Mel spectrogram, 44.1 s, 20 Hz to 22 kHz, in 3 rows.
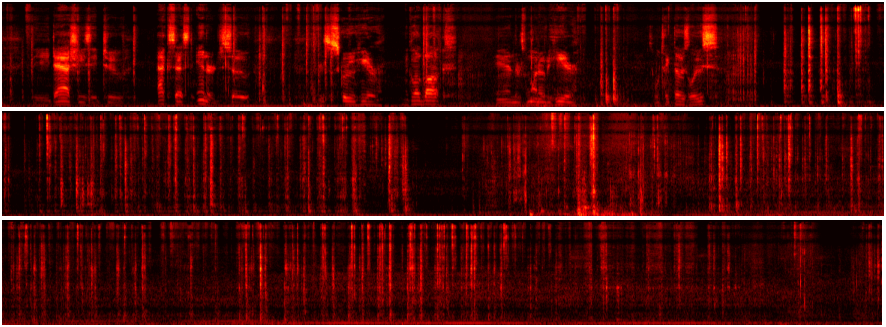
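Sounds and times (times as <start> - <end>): low steady hum: 0.0 - 44.0
metal tools and screws clinking: 26.3 - 42.9.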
